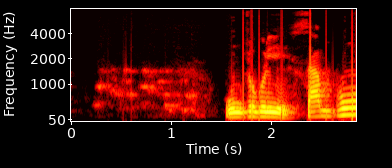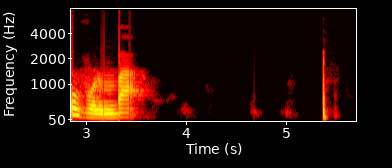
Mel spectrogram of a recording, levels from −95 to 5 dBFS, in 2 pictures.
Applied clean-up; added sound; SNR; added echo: none; none; none; none.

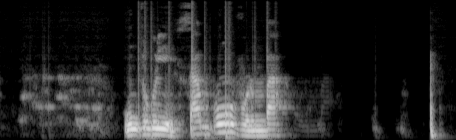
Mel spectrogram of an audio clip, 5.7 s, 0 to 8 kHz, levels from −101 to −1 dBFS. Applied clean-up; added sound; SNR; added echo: none; none; none; reverberation time 0.2 s.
